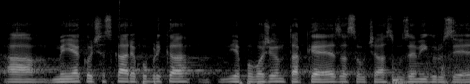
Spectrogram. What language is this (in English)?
Czech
